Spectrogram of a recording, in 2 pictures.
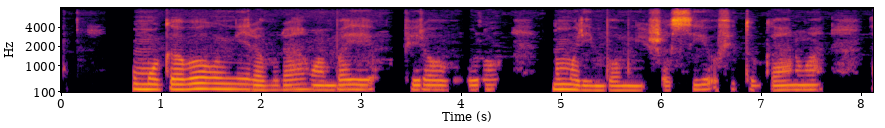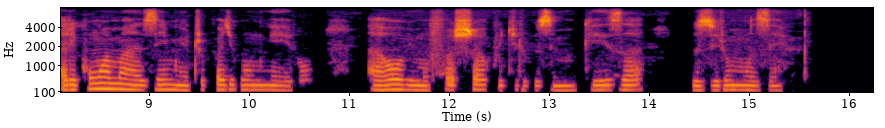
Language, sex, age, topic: Kinyarwanda, female, 18-24, health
